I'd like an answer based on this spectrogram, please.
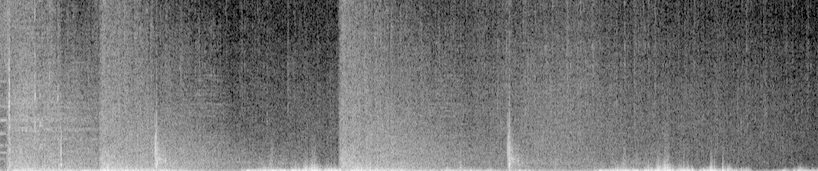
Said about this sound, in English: This is all pieces from this last blast.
